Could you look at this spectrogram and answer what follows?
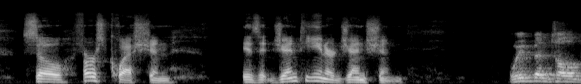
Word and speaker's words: Gentian: to choose okay so first question is it gentian or gentian we've been told by Porsche it is Jensen blue gentian gentian okay yeah that's what I was pronouncing it at first and then I heard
